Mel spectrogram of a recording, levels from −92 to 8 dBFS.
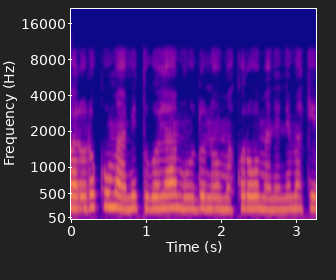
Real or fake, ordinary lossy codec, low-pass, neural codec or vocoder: fake; none; 9.9 kHz; vocoder, 22.05 kHz, 80 mel bands, WaveNeXt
